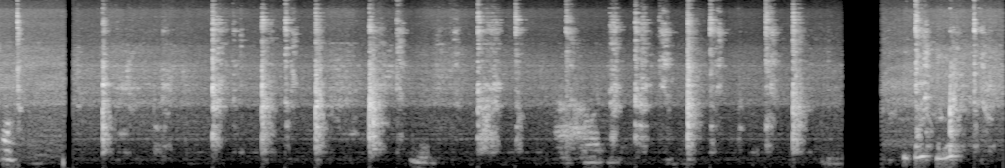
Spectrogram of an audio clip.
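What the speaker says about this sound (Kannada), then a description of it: "ಟೊಮೊಟೊ ಫ್ರೈ ಆಗ್ತಾ ಇದೆ" Tomato frying in a pan with salt, stirred in repeated scraping strokes over a steady sizzle, with brief metal clinks and pauses between bursts.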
